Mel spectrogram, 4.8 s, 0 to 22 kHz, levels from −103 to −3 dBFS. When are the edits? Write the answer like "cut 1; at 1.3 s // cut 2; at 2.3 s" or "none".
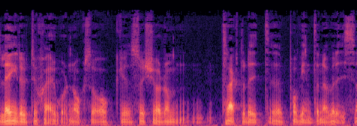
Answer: none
